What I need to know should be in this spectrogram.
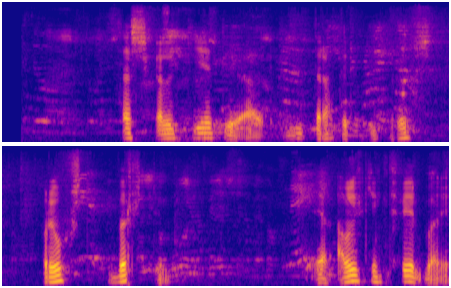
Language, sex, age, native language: Icelandic, male, 15, Icelandic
